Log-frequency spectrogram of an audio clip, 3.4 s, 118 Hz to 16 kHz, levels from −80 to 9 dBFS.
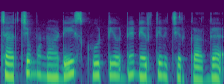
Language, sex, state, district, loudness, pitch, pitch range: Tamil, female, Tamil Nadu, Nilgiris, -17 LUFS, 190 Hz, 180-205 Hz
